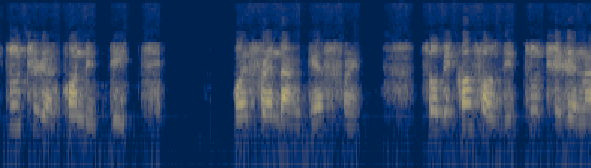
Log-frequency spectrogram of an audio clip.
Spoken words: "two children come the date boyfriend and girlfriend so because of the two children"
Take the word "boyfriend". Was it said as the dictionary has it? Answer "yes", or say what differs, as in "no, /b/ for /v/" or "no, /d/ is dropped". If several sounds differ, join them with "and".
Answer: yes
